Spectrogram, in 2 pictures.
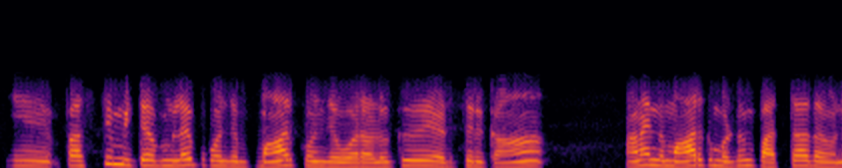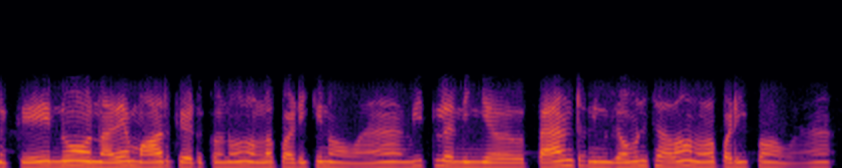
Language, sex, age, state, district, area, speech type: Tamil, female, 18-30, Tamil Nadu, Thanjavur, urban, conversation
